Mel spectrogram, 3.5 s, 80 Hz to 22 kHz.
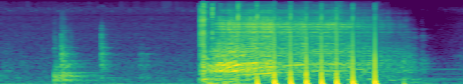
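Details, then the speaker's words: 1963 Mercury Monterey, not started since 1976, cranking, spark watched at the coil: about 1.5 seconds of cranking with about seven sharp regular snaps. Good arcing; the ignition is now sparking properly. "that's good arcing there"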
